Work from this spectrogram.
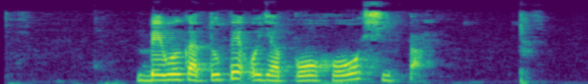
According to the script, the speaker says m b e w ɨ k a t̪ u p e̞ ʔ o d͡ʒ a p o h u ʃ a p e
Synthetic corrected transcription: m b e w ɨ k a t̪ u p e̞ ʔ o d͡ʒ a p o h o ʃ i p a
